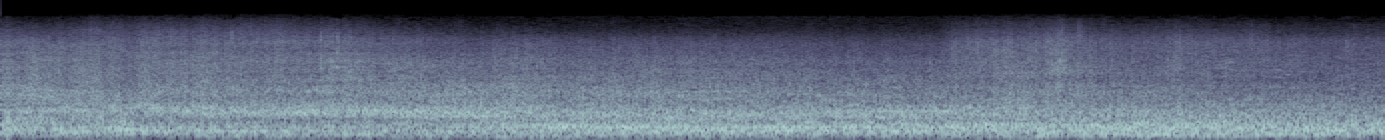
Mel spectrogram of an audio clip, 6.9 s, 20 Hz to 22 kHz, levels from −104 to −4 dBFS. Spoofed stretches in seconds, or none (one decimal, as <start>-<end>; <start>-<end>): 0.0-1.0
